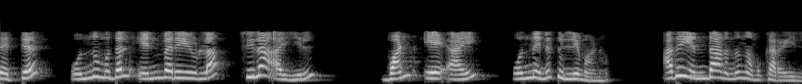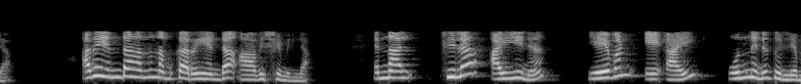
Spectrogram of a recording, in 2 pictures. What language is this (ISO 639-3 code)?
mal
